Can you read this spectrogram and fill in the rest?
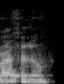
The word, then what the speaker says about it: Ruffalo: Mark Ruffalo.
